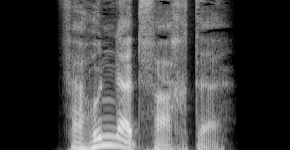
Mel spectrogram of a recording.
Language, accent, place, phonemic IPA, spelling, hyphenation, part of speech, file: German, Germany, Berlin, /fɛɐ̯ˈhʊndɐtˌfaxtə/, verhundertfachte, ver‧hun‧dert‧fach‧te, verb, De-verhundertfachte.ogg
- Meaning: inflection of verhundertfachen: 1. first/third-person singular preterite 2. first/third-person singular subjunctive II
